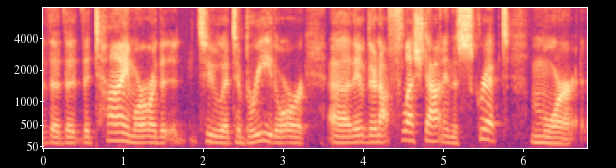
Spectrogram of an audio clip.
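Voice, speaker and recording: A man hosting a casual, unscripted movie review in an informal, rambling way with animated asides. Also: medium pitch.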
